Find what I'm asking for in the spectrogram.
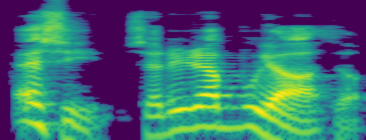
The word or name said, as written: rirabbuia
